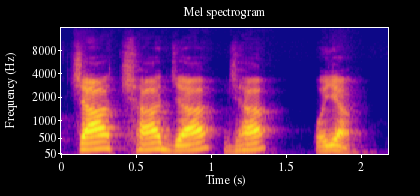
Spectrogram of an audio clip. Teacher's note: जो अपना मुंह का जो ऊपरी भाग है वहां पर जब भी आप चा का उच्चारण करते हैं तो आपने देखा होगा कि जो जीभ है हमारी वो तालु को स्पर्श करती है। ऊपर का जो तल है ना, ऊपर का जो एरिया है मुंह का, उस पर जीभ टच होती है और नीचे आती है।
